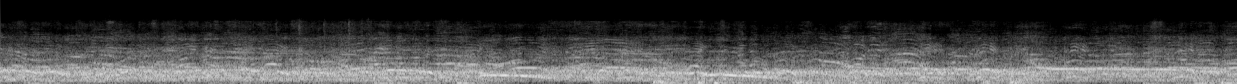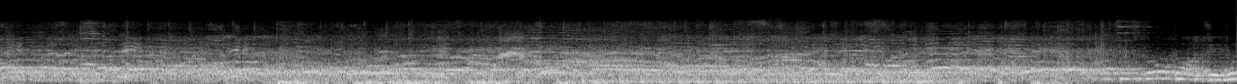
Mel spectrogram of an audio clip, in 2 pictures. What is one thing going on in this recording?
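A crowd cheers and shouts loudly in a large hall.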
